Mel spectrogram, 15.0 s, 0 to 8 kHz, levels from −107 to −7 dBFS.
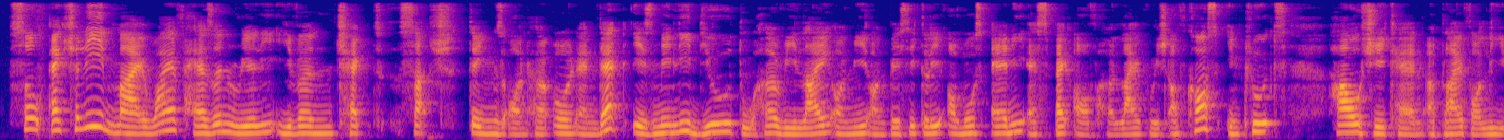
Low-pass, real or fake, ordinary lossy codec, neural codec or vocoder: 7.2 kHz; real; none; none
